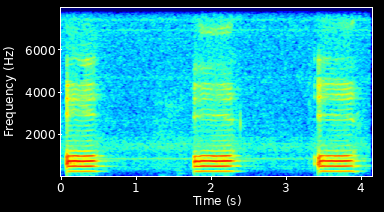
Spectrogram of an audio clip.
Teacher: The tongue is pushed back, the body of the tongue is located approximately in the middle of the oral cavity. We round our lips and try to pronounce sound O, O, O. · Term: O sound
